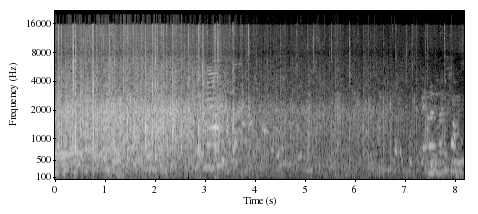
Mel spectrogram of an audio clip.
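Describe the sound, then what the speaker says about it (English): Applause at a school arts celebration for kindergarten and other child participants, dense clapping for about three seconds that thins into scattered claps, with children's voices and crowd chatter carrying underneath. "So we'll give a big round of applause for all our participants."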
